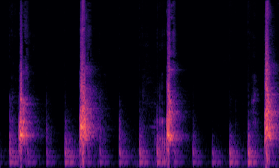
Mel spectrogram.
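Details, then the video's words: French Bulldog named Pepsi playing wildly in a bathtub, giving four loud sharp barks about once per second, each followed by short low grunting huffs between them. "FRANZÖSISCHE BULLDOGGE IN DER BADEWANNE DREHT DURCH"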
